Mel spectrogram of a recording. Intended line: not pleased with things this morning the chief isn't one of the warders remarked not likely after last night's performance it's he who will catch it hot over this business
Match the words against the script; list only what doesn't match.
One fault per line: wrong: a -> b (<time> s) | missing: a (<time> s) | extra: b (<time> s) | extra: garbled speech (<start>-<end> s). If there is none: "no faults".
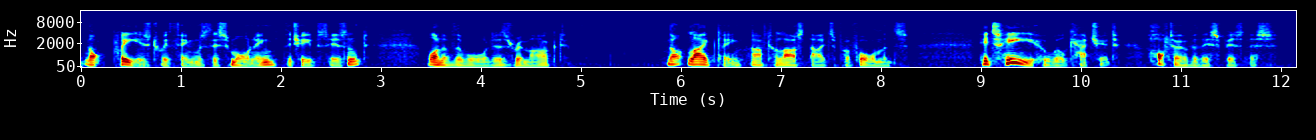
wrong: chief -> chiefs (2.1 s)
